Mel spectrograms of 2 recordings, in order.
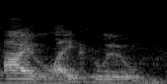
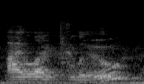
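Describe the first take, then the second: First: The voice falls at the end. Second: The voice rises at the end. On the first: It is a statement. "that's a statement" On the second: It is a question. "that's not a statement. That's a question"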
